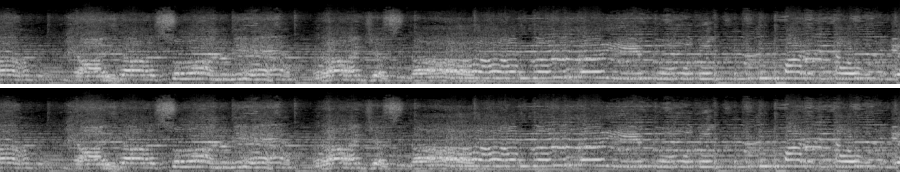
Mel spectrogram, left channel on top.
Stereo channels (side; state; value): both; identical; correlation 1.00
